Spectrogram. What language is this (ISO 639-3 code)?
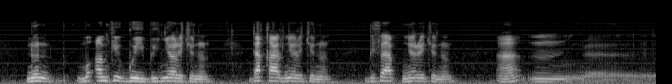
wol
